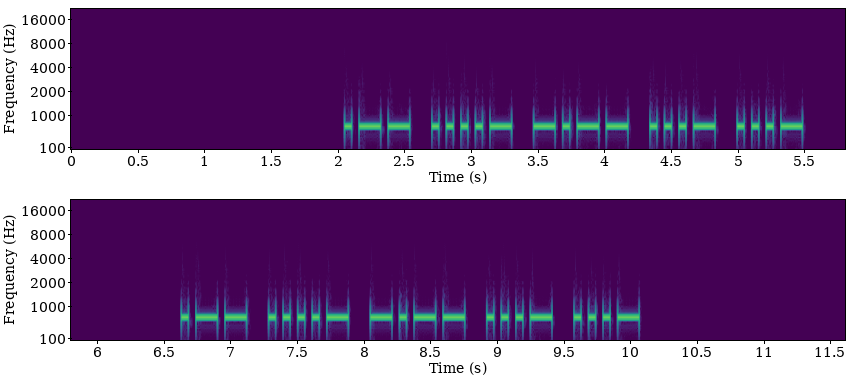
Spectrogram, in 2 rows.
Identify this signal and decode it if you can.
Morse code, heard as a keyed tone, about 22 wpm, 700 Hz. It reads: W4YVV W4YVV
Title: USA Call Signs - 5 Characters - Repeated 2x - 22wpm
